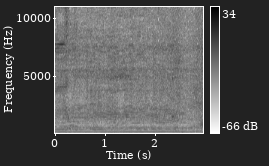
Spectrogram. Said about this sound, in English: now we're going to blend this up with an immersion blender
